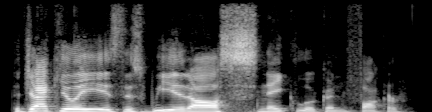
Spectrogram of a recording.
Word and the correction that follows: Jaculi: Oh, here's the pronunciation for it. Jaculi.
